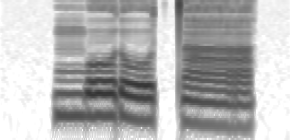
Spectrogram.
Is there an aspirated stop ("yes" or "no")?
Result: no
